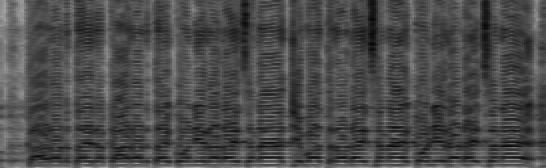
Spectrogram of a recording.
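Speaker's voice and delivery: a father's firm shout at the wedding hall. Retold or imitated. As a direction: order everyone to stop crying. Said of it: "सगळ्यांना ओरडतो".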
